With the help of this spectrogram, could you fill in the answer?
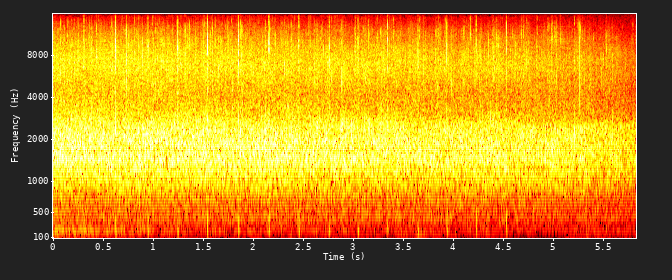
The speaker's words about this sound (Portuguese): Vamos acolhê-los com uma calorosa salve de palmas. Estão aqui conosco, hein?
